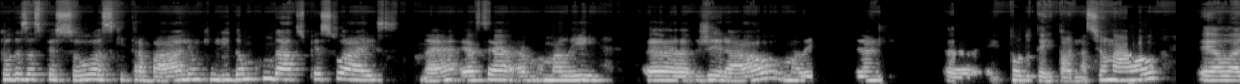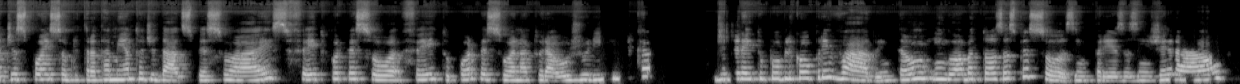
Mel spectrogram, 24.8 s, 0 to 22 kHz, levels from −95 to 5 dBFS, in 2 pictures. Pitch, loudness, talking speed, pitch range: 225 Hz, -23 LUFS, 135 wpm, 205-250 Hz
